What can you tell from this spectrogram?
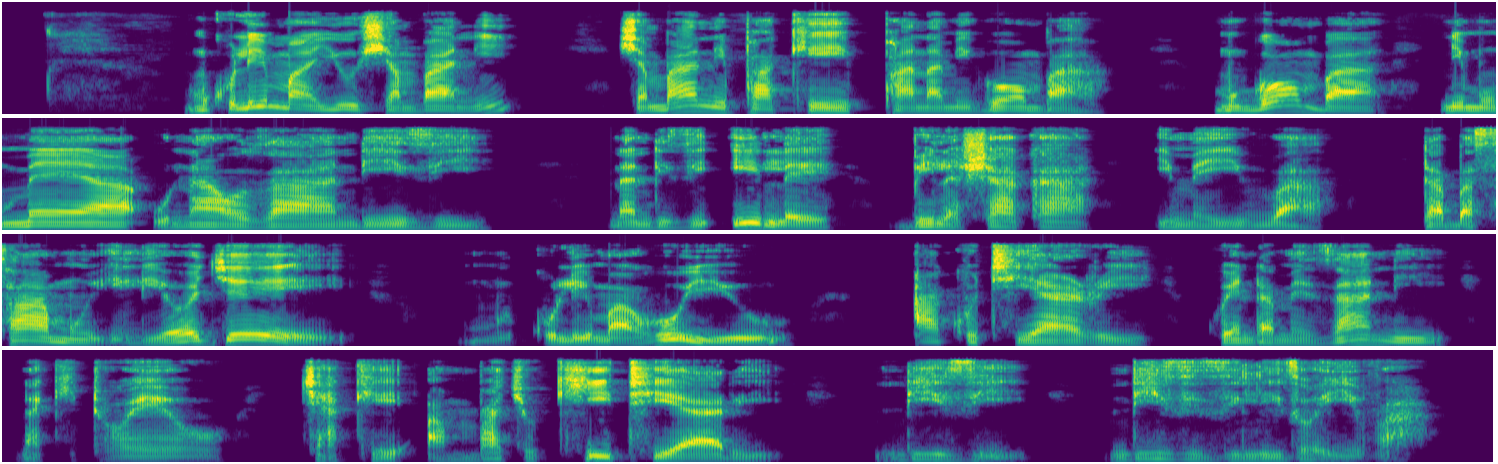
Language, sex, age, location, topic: Swahili, male, 25-35, Kisumu, agriculture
